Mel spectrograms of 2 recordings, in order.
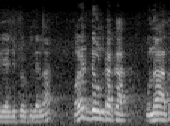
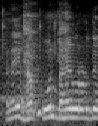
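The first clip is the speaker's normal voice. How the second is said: higher, sharp annoyed call; a king irritated by noise outside; 6 semitones higher, 4 dB louder than usual. Acted. Angry king hears shouting. (चिडलेला राजा, वरच्या सुरात)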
